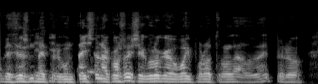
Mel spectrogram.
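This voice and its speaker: Behind the man's voice, the background stays quiet. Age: 60s. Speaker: surgeon, association president. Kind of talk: panel discussion. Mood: reflective, conversational. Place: home room. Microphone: video call.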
